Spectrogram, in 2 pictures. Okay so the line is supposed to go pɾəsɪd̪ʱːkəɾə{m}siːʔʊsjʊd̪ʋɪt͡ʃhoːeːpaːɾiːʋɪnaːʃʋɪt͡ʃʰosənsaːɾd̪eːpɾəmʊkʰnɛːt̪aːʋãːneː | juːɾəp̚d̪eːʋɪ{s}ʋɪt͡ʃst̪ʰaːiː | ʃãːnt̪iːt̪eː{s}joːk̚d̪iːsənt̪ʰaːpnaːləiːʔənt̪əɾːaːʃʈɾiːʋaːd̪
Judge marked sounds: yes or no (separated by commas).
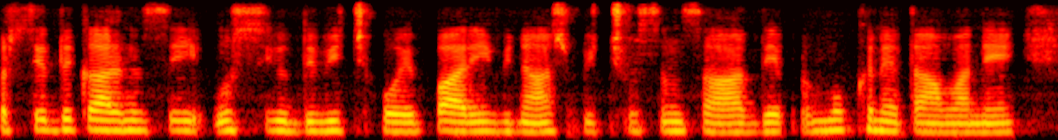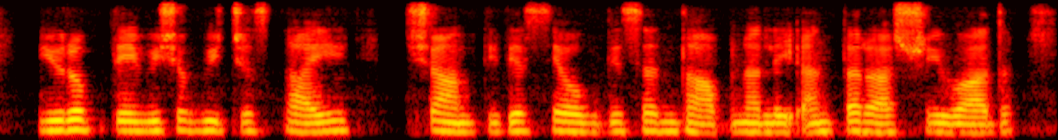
no, no, yes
